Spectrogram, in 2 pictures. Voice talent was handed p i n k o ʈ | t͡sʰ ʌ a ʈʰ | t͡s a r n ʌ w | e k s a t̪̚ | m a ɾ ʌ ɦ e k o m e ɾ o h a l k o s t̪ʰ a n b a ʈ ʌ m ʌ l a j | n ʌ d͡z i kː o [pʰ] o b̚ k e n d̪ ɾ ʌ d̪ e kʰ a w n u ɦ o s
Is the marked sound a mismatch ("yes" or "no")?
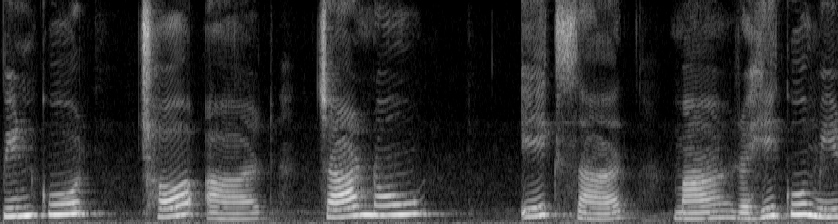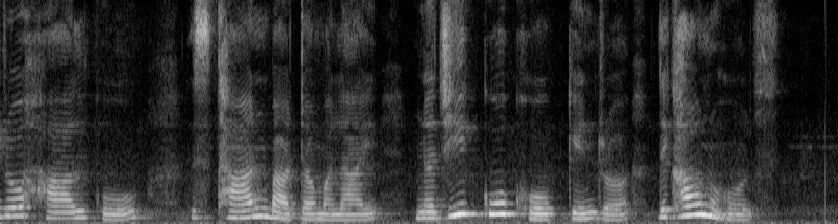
yes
